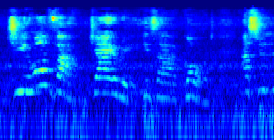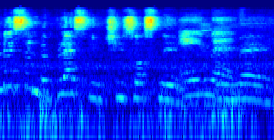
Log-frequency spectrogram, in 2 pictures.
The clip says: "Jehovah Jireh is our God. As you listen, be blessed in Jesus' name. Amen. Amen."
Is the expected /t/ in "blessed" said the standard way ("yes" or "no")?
no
